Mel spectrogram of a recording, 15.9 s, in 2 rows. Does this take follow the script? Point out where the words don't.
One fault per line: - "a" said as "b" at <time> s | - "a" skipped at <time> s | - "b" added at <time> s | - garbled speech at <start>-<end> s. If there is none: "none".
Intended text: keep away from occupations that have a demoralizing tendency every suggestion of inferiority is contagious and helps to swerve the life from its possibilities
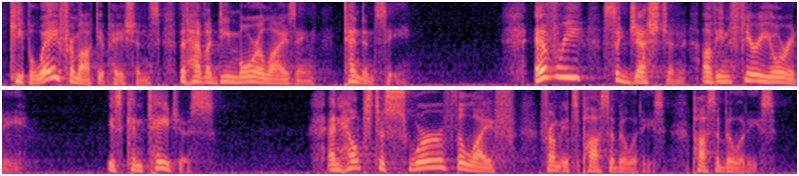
- "possibilities" added at 14.8 s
